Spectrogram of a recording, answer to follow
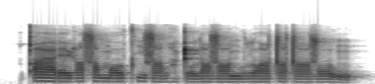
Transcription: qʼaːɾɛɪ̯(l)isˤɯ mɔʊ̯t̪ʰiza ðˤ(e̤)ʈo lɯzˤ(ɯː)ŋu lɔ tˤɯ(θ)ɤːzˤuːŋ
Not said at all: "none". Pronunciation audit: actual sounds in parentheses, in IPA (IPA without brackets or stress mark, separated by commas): ɭ, e̤, ɯː, tˤ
